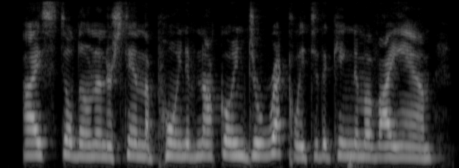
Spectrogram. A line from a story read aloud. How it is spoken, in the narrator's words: Blake grumbled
